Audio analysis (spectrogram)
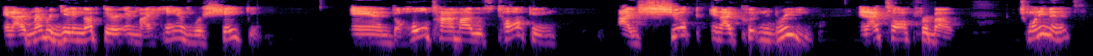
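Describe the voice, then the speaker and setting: A man's voice: high voice, expressive, moderate pace, bright, forceful tone, breathy edge, no echo, poor audio. A man from upstate New York, a podcast guest telling his personal story earnestly, often restarting and repeating words.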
